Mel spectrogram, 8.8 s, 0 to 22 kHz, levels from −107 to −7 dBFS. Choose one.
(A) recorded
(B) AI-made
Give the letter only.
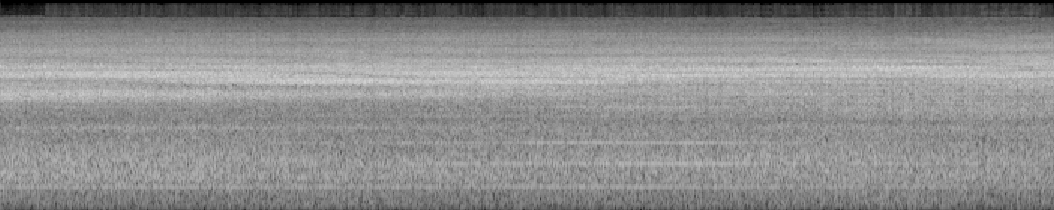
A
